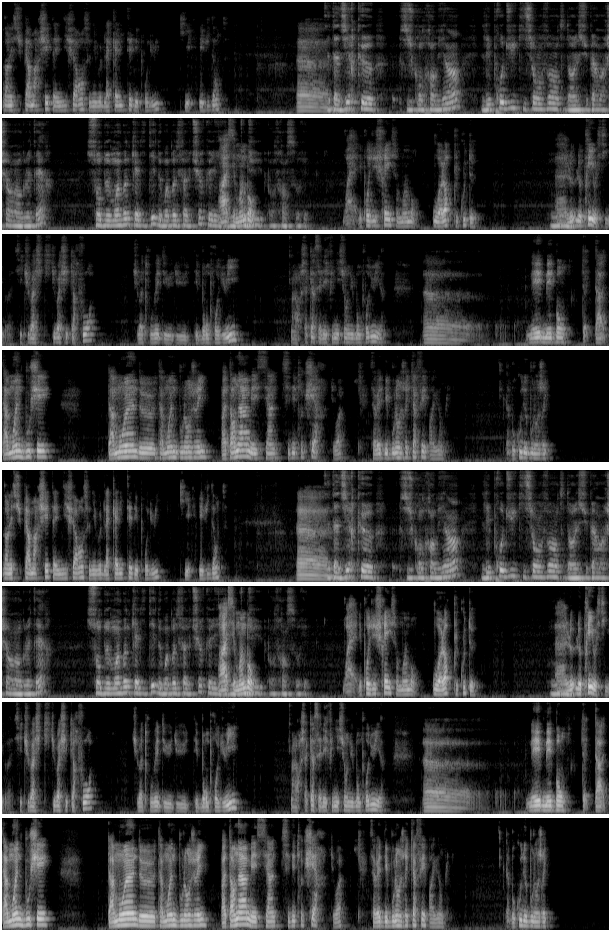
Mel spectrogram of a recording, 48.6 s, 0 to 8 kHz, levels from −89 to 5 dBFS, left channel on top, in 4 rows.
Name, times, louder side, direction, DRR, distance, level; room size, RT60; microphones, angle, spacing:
voice 1, 0.0-3.1 3.6-4.3 5.9-6.6 16.4-17.2 19.0-20.4 20.8-21.6 23.2-26.1 26.9-29.0 30.1-31.9 32.2-32.4 32.7-33.7 34.7-35.6 35.9-37.3 37.7-37.9 38.5-40.5 40.8-43.2 43.5-45.3 46.5-47.3, right 5 dB, 80° right, 0.5 m, -28 dB
voice 2, 6.4-7.6 7.9-9.2 9.6-13.1 13.8-18.3 23.1-23.6, right 1 dB, 10° right, 0.7 m, -32 dB
8.6 x 3.5 x 3.7 m
head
